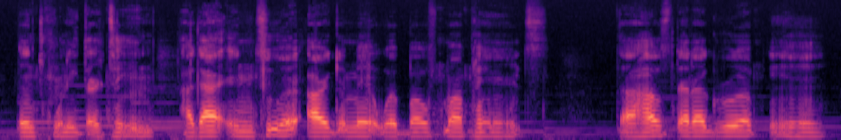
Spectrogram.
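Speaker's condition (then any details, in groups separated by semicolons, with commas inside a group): Cerebral palsy; affects movement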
